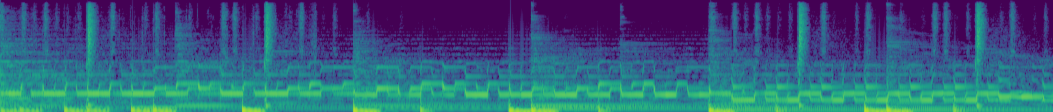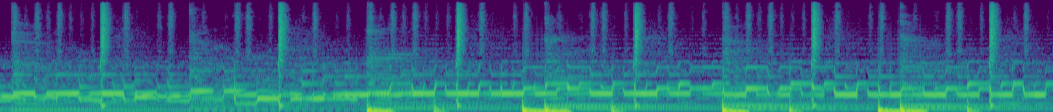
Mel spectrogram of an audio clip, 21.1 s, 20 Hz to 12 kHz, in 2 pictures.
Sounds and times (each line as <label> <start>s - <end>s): scratch 0.0s - 3.5s
drums 0.0s - 4.3s
drums 5.1s - 5.6s
drums 7.1s - 10.2s
drums 13.0s - 20.8s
